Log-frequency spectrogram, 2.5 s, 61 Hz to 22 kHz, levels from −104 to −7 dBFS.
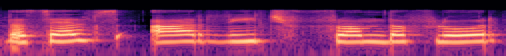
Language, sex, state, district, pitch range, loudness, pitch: English, female, Jharkhand, Garhwa, 275-295 Hz, -15 LUFS, 285 Hz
